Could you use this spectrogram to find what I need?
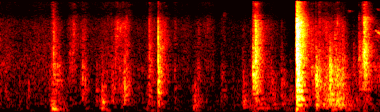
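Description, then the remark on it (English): A door is opened for someone who has come to it: a series of short handle rattles and soft knocks, then a sharper latch click and a louder thump as it swings open, with no one speaking. “Someone's at the door.”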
